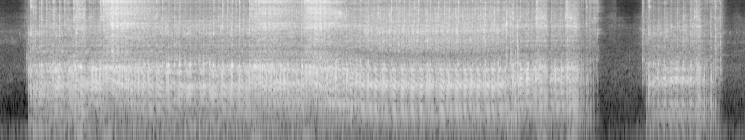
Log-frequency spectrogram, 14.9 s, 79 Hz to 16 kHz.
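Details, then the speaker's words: Poulan 1800 Wood Shark two-stroke chainsaw, after carb mixture adjustment: a crisp, steady high buzz for about eleven seconds, then a short clean rev burst; runs smoothly. "Okay, back it out. Well, we got a runner, so that's it for the Will It Run."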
